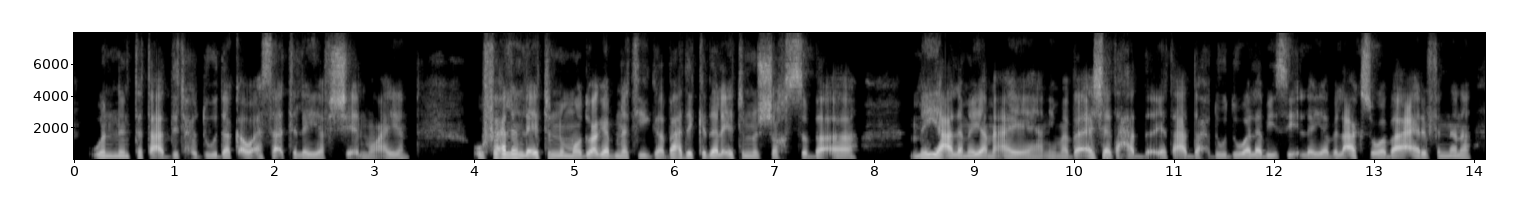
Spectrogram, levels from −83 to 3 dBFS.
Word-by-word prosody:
وإن 120 +1 -2
أنت 120 -1 -5
اتعدّيت 110 -1 +1
حدودك 105 +2 -4
أو - - +3
أسأت - - -3
ليّا 100 -1 -3
في - - -15
الشيء - - +1
المعيّن 105 - -6 0.6
وفعلًا 200 +3 +4
لقيت 145 +3 +3
إنّه 145 -3 -1
الموضوع 120 +2 +3
جاب 130 0 +2
نتيجة، 105 -1 -3
بعد 155 +6 +2
كده 140 -1 +1
لقيت 135 0 -1
إنّه 115 -3 -4
الشخص 135 +6 -1
بقى 105 -1 0 0.5
مِيّة 165 +2 +3
على 115 -5 +6
مِيّة 125 -1 +2
معايا، 100 -1 -1
يعني 95 0 -7
ما 95 0 -5
باقاش 90 - +1
يتحدّى - - -2
يتعدّى - - -1
حدوده 100 0 -10
ولا 115 +2 +2
بيسيء 105 +1 -6
ليّا 105 0 -2
بالعكس، - - +1
هو 105 0 0
بقى - - +4
عارف 140 -2 +1
إن 120 +1 -6
أنا 150 +2 -3
110 Hz, 175 wpm, -25 LUFS, 100-130 Hz, 0.6 s, على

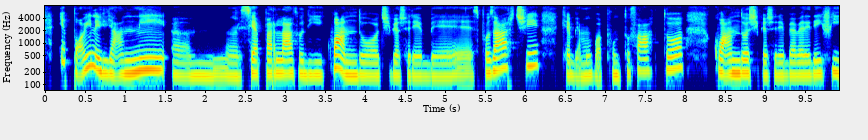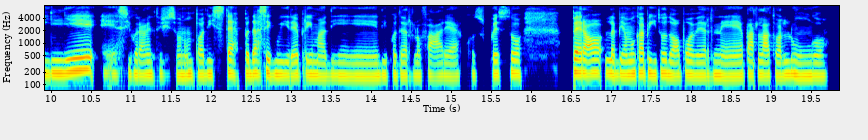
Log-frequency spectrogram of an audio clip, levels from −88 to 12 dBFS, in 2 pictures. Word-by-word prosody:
E 360 - -4
poi, 255 -4 +1
negli 220 -9 +3
anni, 215 +6 +4
ehm, 165 - -6
si 160 +5 +1
è 190 - +3
parlato 190 0 +3
di 180 0 -5
quando 175 -9 +5
ci 165 - -5
piacerebbe 160 - -5
sposarci- 260 - +3 0.3
che 175 - -5
abbiamo 165 0 -5
poi, 175 - -5
appunto, 175 +1 -8
fatto- 230 +5 +1 0.4
quando 195 0 +3
ci 195 - -1
piacerebbe 170 0 -4
avere 175 0 -1
dei 190 +1 -2
figli 205 +4 +3
e 185 -1 -10
sicuramente, 180 -1 -5
ci 170 - -10
sono 170 -1 -4
un 185 - -2
po' 180 0 -2
di 185 +1 -4
step 190 +1 0
da 190 +1 +2
seguire, 180 -2 -1
prima 175 -3 -3
di 165 -1 -5
di 175 +1 -6
poterlo 170 0 -6
fare, 165 0 -4
ecco. 165 +3 -12
Su 175 - -14
questo 180 +1 -2 0.6
però, 195 -1 +7
l'abbiamo 185 -1 0
capito 195 -1 0
dopo 175 +1 0
averne 170 -1 -2
parlato 175 -1 0
a - - +1
lungo. 170 -1 -3
180 Hz, 150 wpm, -24 LUFS, 170-195 Hz, 0.6 s, però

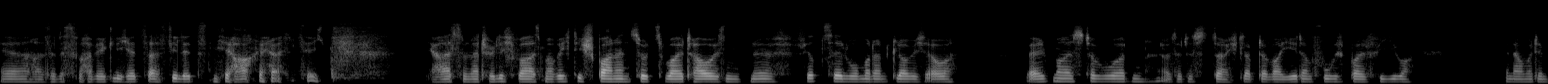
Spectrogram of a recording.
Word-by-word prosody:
ja, 125 0 -4
also, 120 +1 -8
das 125 - -8
war 125 - -4
wirklich 125 +1 -2
jetzt 130 0 -1
erst 125 - 0
die - - +7
letzten 130 -1 -3
Jahre, - - +1
als - - -4
ich - - -4 1.0
ja, 115 - -3
also, 125 +1 0
natürlich 125 +2 -1
war's 125 -1 +4
mal 125 -1 -2
richtig 135 +2 +2
spannend 130 -2 +6
so 135 - +6
2000, 130 -1 +3
ne, 130 0 -2 0.2
14, 140 -1 +2
wo 130 -1 -1
wir 130 0 0
dann, 130 -1 -3
glaube 130 -1 +1
ich, 120 - -5
auch 125 0 +1 0.7
Weltmeister 140 +2 +1
wurden. 135 -1 -3
Also, 125 - -8
das 125 -1 -4
da 125 -2 0
ich 110 - -7
glaube, 130 -2 -3
da 125 -1 -1
war 120 - 0
jeder 130 +2 -1
im 125 - -8
Fußballfieber, 130 -1 -4 0.9
dann 130 -2 -7
auch 125 - -4
mit 125 +1 -7
dem 125 -1 -6
130 Hz, 175 wpm, -37 LUFS, 125-130 Hz, 1.0 s, die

